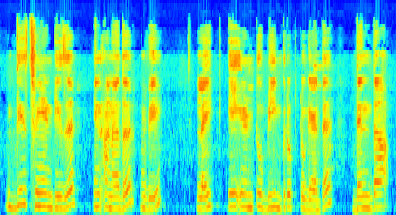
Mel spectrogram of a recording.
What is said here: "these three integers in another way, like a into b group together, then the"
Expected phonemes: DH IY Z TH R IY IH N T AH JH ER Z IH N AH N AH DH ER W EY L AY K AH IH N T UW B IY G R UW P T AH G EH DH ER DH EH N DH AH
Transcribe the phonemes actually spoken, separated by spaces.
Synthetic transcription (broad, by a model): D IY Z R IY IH N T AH Z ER IH N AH N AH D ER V EY L AY K AH IH N T UW B IY G R UW P T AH G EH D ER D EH N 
